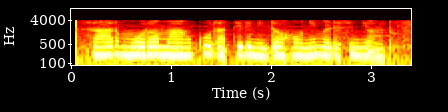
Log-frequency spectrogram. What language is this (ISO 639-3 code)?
ori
